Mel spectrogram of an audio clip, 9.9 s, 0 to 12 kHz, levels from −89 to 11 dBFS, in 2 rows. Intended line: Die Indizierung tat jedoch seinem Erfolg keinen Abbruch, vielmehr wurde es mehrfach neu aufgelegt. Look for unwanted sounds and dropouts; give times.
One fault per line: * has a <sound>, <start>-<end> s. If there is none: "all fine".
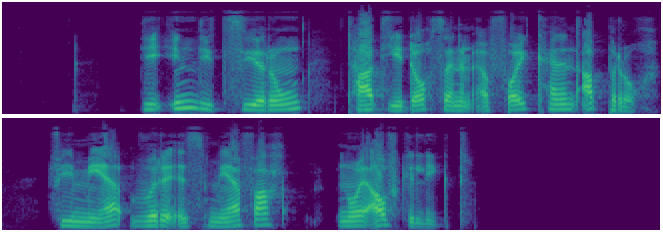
all fine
